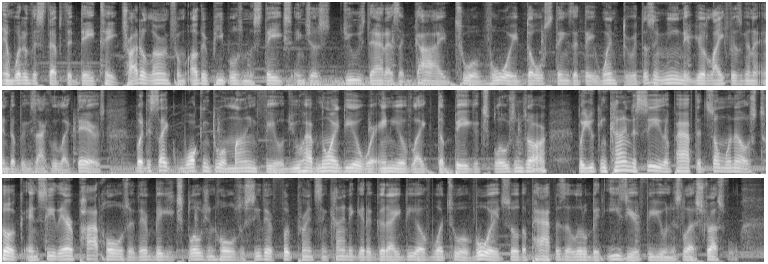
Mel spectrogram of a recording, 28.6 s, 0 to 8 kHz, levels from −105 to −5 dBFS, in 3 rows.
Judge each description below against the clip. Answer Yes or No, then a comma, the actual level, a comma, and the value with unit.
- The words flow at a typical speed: No, fast, 235 wpm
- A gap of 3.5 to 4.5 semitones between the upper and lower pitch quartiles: No, average, 2.8 semitones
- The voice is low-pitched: Yes, low, 105 Hz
